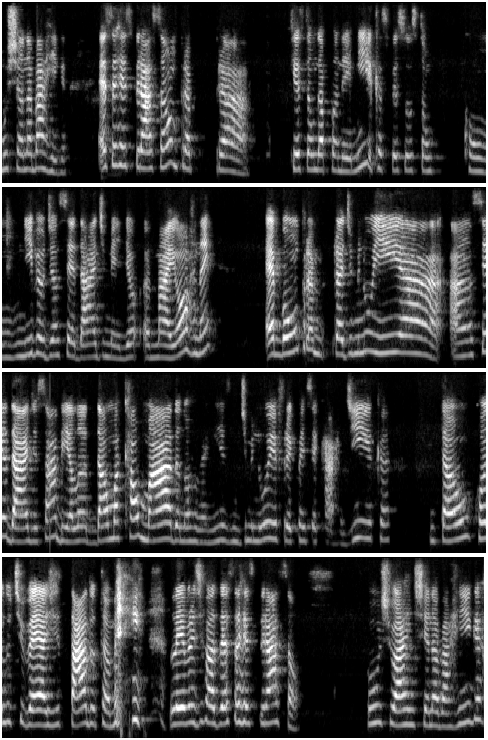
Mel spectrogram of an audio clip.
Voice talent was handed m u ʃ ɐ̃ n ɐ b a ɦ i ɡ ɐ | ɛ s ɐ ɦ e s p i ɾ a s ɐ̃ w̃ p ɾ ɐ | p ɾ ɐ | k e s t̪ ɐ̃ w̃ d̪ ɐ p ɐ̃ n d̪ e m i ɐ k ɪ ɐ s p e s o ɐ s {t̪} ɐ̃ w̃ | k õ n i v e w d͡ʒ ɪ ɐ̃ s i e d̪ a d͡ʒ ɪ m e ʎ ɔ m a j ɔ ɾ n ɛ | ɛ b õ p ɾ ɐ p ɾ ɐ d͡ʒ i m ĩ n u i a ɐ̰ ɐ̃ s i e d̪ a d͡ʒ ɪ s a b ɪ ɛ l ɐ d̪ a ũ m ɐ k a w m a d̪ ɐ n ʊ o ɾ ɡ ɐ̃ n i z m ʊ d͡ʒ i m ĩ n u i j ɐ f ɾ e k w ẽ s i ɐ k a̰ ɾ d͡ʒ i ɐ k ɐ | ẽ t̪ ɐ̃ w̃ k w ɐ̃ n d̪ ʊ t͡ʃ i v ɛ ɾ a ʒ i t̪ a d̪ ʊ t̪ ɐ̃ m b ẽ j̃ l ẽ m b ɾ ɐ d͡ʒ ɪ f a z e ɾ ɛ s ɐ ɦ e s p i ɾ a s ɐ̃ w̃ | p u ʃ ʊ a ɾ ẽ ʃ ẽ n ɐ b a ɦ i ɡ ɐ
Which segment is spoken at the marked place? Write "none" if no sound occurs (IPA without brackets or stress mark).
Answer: t̪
